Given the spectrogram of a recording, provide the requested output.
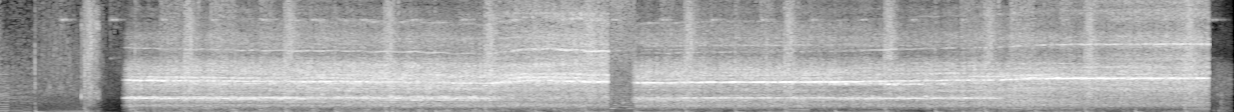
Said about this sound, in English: So as we were working, getting the shaft cut, we have that cut now.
